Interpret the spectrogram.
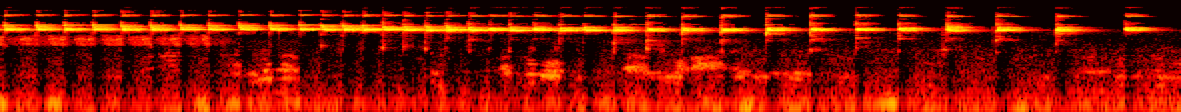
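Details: A lovebird pours out a fast, high, rattling stream of notes for several seconds, then breaks it into crisp single chirps repeated at a steady, slowing pace.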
